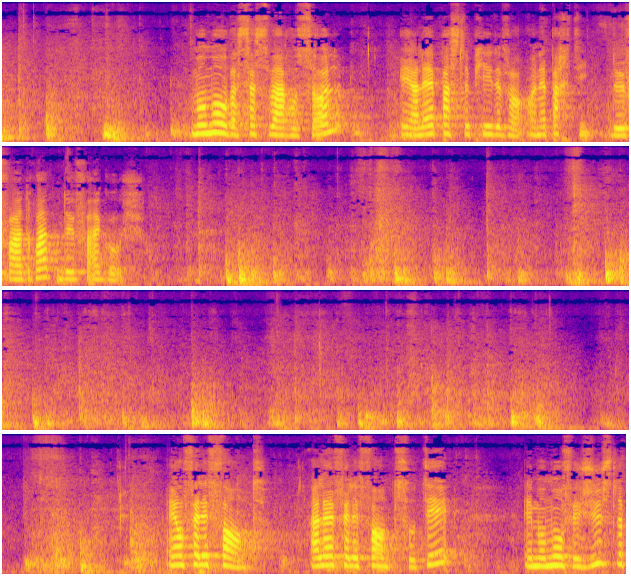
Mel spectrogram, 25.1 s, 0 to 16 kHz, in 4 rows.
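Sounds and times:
hands and feet thudding on wood floor: 0.0s - 2.4s, 3.8s - 22.5s.

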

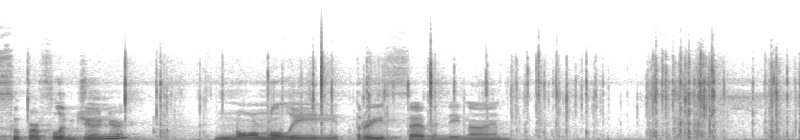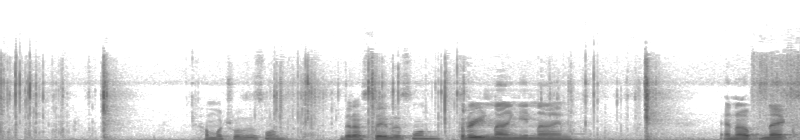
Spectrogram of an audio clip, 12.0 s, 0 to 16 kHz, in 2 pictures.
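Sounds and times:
plastic packages crinkling: 0.0s - 12.0s.

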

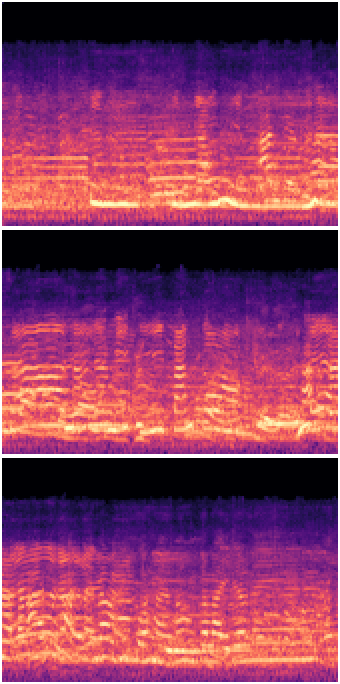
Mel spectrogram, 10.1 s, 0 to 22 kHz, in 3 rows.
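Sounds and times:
babble of voices: 0.0s - 10.0s.

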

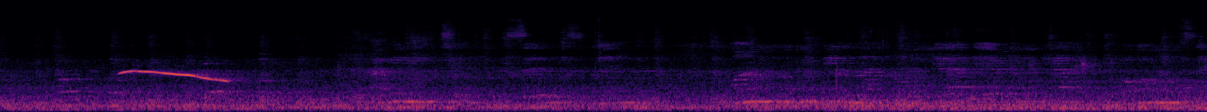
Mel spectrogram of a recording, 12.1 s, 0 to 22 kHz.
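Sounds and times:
faint background music: 0.0s - 12.0s.

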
